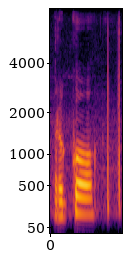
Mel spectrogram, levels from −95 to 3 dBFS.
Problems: constant background noise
